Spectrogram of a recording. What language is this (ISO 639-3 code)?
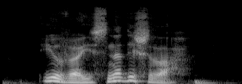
kab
